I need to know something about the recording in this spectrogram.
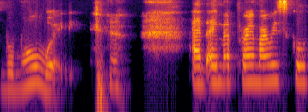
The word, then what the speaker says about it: Bomowi: myself i am bomoy i am also a filipino and yes my surname is pronounced bomoway and i'm a primary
